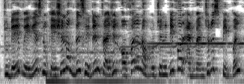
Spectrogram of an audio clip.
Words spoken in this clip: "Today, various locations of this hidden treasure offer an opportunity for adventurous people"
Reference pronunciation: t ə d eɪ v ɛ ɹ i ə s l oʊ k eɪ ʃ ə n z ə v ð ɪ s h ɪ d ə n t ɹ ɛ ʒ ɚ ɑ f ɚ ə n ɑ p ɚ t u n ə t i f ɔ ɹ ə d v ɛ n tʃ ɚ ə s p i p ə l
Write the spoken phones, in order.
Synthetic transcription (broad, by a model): t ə d eɪ v ɛ ɹ i ə s l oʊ k eɪ ʃ ə n ə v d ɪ s h ɪ d ə n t ɹ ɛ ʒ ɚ ɑ f ɚ ə n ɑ p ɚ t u n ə t i f ɔ ɹ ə d v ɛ n tʃ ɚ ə s p i p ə l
